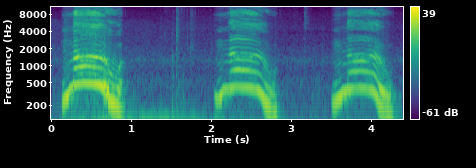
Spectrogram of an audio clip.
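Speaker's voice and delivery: high, loud cry of no; yelling at the screen in dismay; real shouted no. Real, not acted. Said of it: "shouting at the game".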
